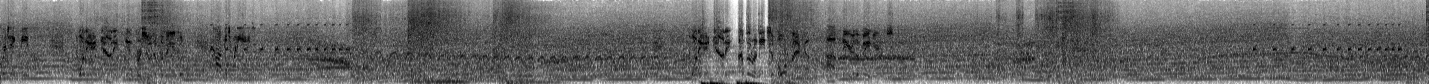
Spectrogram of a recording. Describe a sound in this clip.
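A sports car engine roars steadily, its pitch rising and falling with the gear changes.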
